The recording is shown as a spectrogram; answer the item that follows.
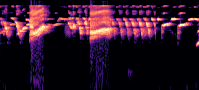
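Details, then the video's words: Asian pied starling song to prompt starlings to sing: two loud harsh rasping bursts among fast high chirping notes. "Suara Jalak Suren Gacor Langsung Ampuh bikin Bunyi buat Pancingan Burung Jalak Agar Gacor Full Isian"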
